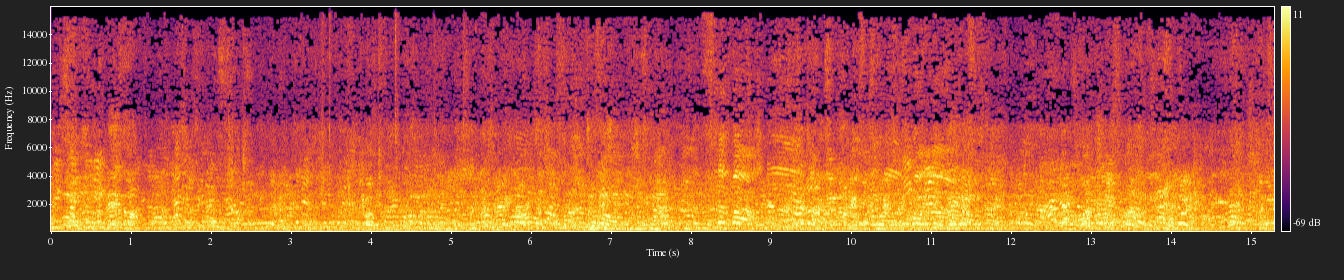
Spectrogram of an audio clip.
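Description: Crowd chatter: many people talking over one another close by, steady throughout, with no single voice standing out.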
